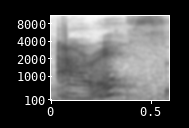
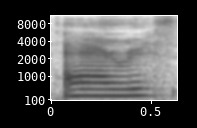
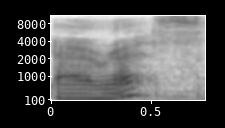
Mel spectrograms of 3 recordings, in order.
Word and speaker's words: Eris: So it looks like you would say Aris, like you would say Harris, but without the H, but it is Eris is its pronunciation. Some people even say heiress, like a heiress to a castle, like that.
